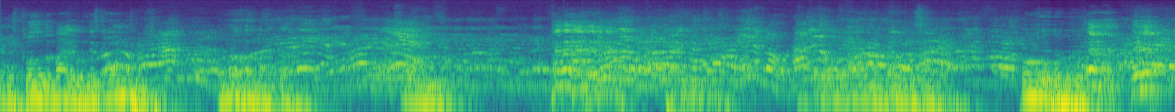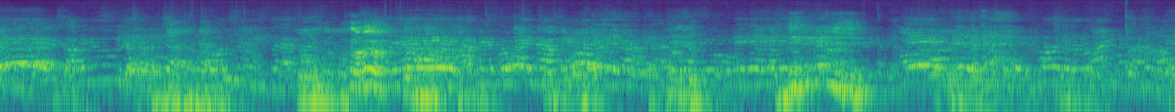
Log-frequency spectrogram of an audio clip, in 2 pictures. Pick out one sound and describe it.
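A man preaches with animation through a microphone in a large echoing hall.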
